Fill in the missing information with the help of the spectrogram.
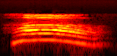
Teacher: गले से हम उच्चारित कर रहे हैं और ऊपर से क्या हो रहा है, थोड़ा सा ऊष्मा सी आ रही है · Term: ऊष्म व्यंजन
